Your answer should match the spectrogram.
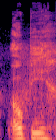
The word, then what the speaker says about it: Opie: Uh little after passing the sisters or clani the PCT tips towards a notch with the whimsical name Opie Dildock Pass. I heard a local pronounce it opi but the story isn't a hiker campfire tale.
